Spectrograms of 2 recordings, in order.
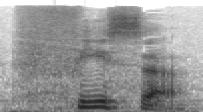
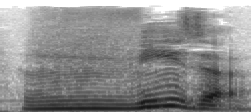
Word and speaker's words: visa: just received her international FISA correct no I said FISA with an unvoiced F I should have said visa with a voiced V living I am living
